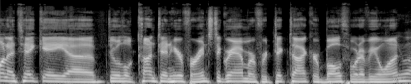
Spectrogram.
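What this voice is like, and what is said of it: Usual voice. Nothing is said of it.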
